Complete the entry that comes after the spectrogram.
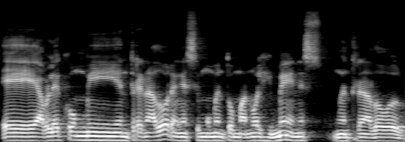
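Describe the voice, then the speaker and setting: Fairly low-pitched male speech at a moderate pace over a quiet background. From Dominican Republic, La Vega; Dominican Republic. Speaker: physician and elected city councillor; elected city councillor. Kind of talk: interview. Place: home room. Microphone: lapel.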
